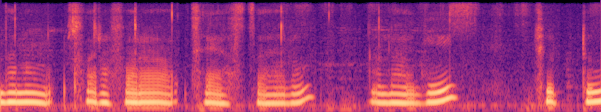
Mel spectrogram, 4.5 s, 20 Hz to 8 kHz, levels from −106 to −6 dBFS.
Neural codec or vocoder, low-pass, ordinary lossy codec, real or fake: none; 7.2 kHz; none; real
